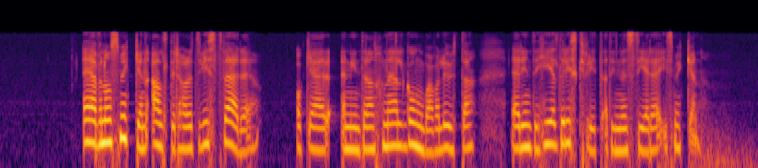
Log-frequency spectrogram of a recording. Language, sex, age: Swedish, female, 19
